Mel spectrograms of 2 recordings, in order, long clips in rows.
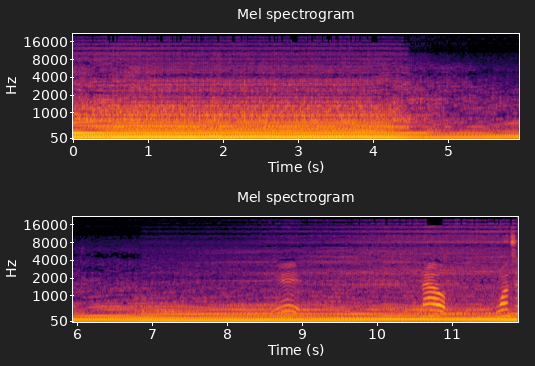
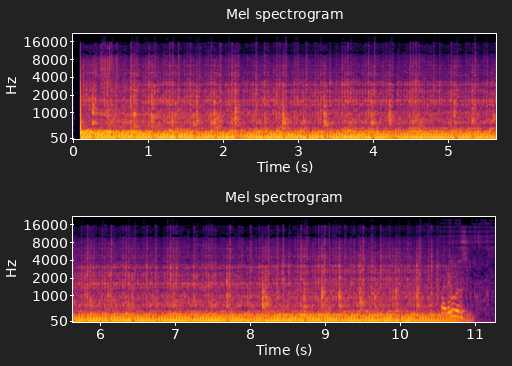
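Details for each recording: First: Audi A3 8P 2.0T TFSI after replacing the PCV valve/oil separator: once the revs drop, a steady, even idle with no whistle or hiss. The earlier whistling is gone, though the check engine light is still on. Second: Audi A3 8P 2.0T TFSI with the check engine light on: loud, uneven idle that stumbles, surges and shakes the car, then shuts off. New coils and plugs were already fitted; the owner suspects a failed PCV valve/oil separator.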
